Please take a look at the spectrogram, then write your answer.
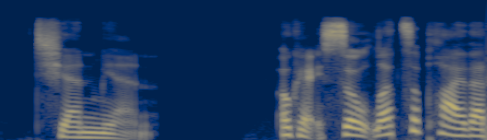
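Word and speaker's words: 前面: The tone is the second tone, the rising one. It should sound like you're asking a question. Tian. And the second syllable, mian, usually gets a neutral tone here, so it's very light. The real emphasis is on that first syllable, tian mian. Listen one more time, tian mian.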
